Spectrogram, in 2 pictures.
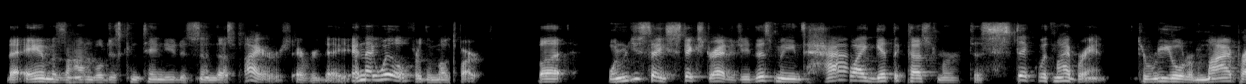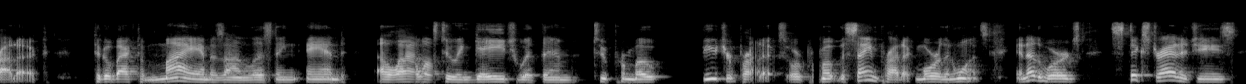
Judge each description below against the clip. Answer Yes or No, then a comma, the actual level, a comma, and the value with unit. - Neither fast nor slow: Yes, average, 170 wpm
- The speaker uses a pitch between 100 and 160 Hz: Yes, low, 135 Hz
